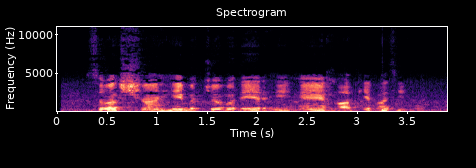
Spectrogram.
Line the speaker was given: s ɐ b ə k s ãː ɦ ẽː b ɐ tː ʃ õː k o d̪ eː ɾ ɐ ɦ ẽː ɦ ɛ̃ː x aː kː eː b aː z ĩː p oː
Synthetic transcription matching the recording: s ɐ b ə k ʃ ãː ɦ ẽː b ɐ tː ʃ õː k o d̪ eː ɾ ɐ ɦ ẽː ɦ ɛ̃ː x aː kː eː b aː z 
